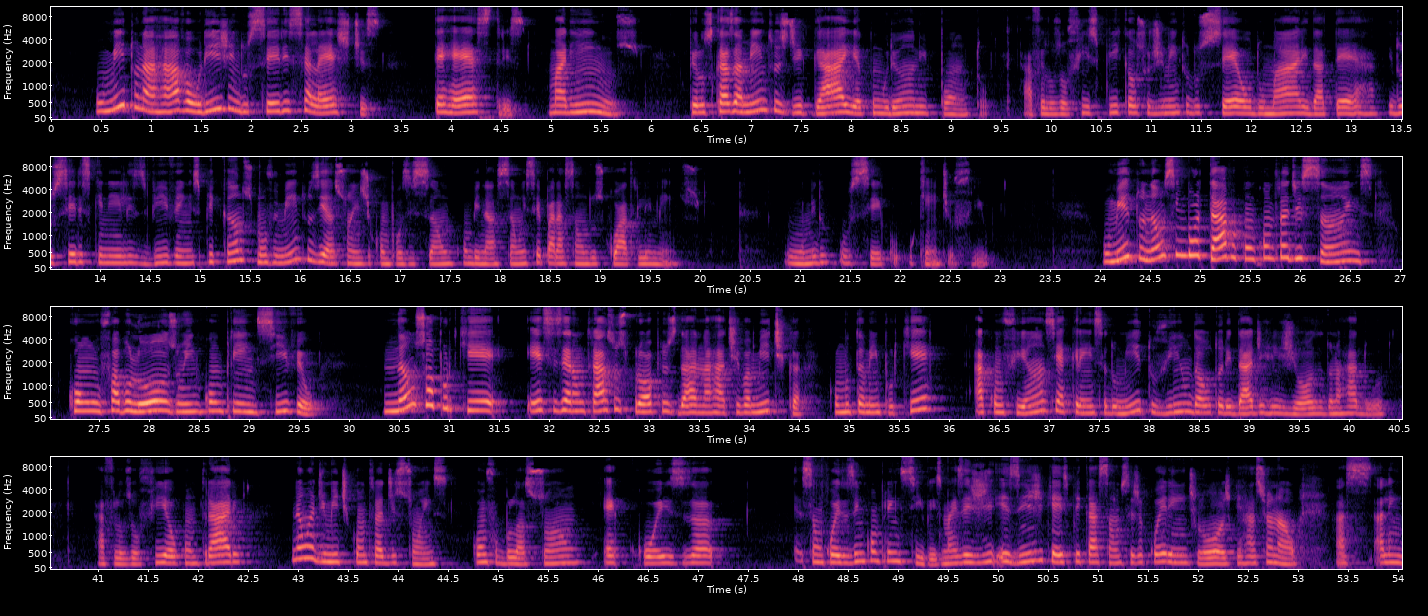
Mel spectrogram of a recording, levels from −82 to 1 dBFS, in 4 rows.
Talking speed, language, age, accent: 130 wpm, Portuguese, 40-59, Brazilian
